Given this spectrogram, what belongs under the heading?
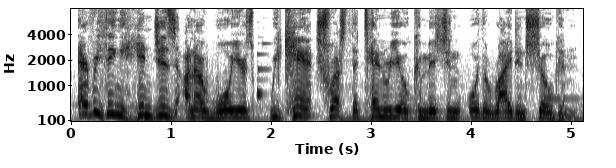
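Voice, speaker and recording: Male actor as an embittered young warrior, high male voice, intense, emphatic, defiant, anime game dialogue, music behind. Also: normal speed, close to an everyday voice. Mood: defiant, persuasive. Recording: music under the voice.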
